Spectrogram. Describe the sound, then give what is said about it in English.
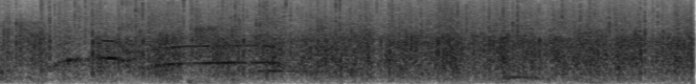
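An audience in front-row seating claps and applauds steadily, a dense even roar lasting several seconds, with a few brief whoops rising out of it early on. “There's a man in the front row who's not clapping. Why not? Why were you not clapping? Is it just too much effort?”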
